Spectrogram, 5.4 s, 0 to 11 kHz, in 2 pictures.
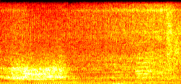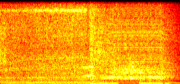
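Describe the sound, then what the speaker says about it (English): A tuned Brawler off-roader from GTA 5 Online, fitted with engine upgrades and a turbo, runs with a loud, steady engine roar and some tire-like squealing, with surges in intensity throughout and no talking. "first thing I'm going to do with this car is let you hear the engine"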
